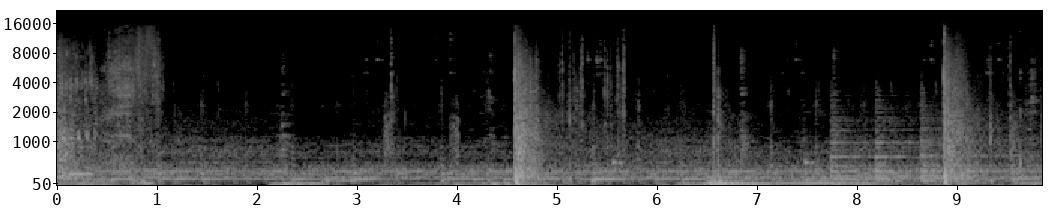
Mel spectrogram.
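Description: Sparse gunfire from soldiers in a combat video game: a few sharp, separate shots cracking out at intervals over a low, murky background rumble.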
